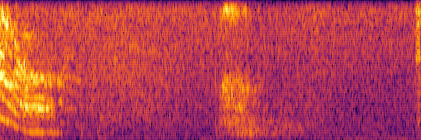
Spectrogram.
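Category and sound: animal, small dog whimpering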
